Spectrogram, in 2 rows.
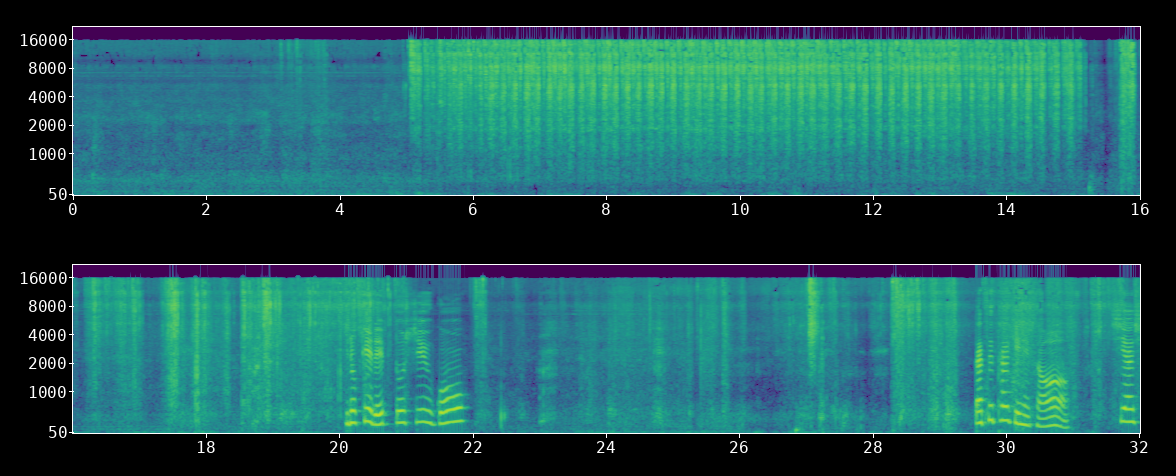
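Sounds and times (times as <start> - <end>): spray bottle squirting: 5.0 - 16.0.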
